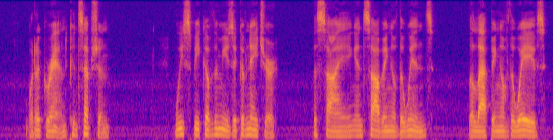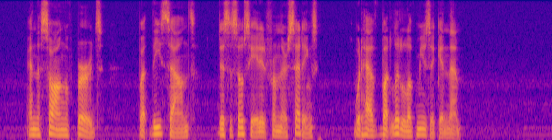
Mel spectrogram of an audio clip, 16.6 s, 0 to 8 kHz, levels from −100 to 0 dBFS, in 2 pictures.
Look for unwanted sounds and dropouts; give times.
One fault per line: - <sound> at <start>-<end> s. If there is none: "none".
none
